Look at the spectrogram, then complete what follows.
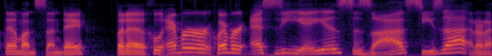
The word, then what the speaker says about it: SZA: So SZA is how it's pronounced, and she rules.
